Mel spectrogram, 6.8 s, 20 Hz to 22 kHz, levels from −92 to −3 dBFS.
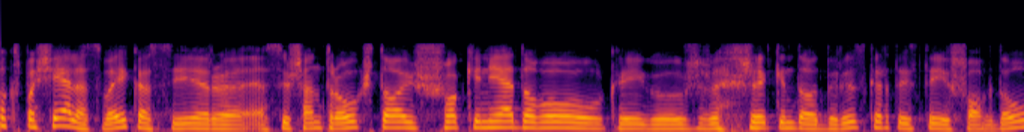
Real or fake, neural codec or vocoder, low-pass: fake; codec, 16 kHz, 4.8 kbps, FACodec; 5.4 kHz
